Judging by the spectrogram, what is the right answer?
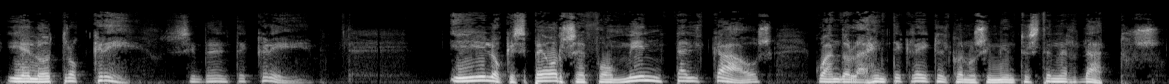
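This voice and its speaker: A man's voice: mid-range voice, animated, slow pace, a little mellow, slightly rough. A man, a guest on a radio conversation, reflecting aloud and asking rhetorical questions.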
